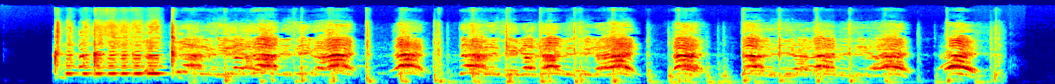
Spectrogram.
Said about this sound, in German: Ja, dieses Video ist leicht verstörend. Also, weil man hat den Einblick in diesen Bus und da sind so etwas, ja, ich sag mal, aufgedrehte junge Menschen, also das Team, in einem Knäuel vereint und brüllen einfach am Anfang,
